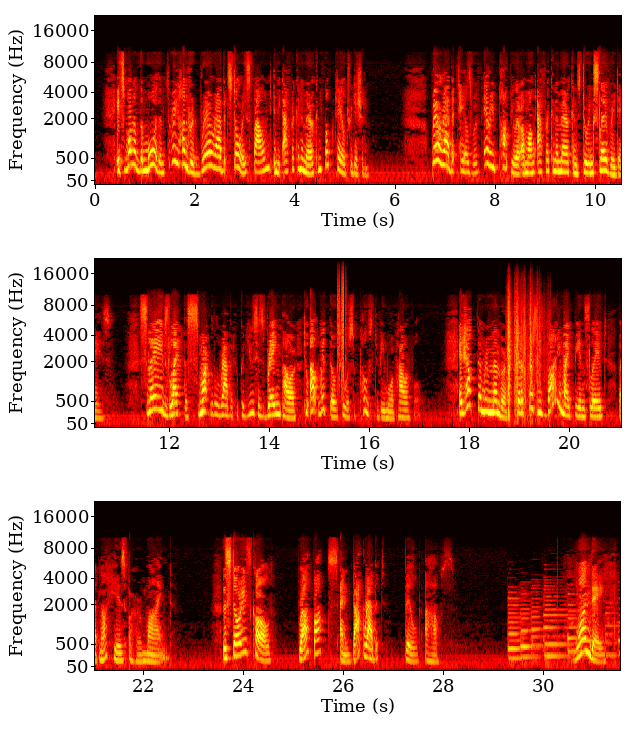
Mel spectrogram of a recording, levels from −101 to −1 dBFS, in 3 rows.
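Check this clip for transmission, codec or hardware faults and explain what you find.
Two bursts of cable scratch noise appear, at 15.35 to 15.54 s and again at 18.71 to 19.63 s. The likely cause is a worn lead, plug or control being shifted, so its contact resistance jumps about rapidly and injects ragged noise. The first burst is brief and sits somewhat below the sound; the second lasts nearly a second and is louder, close to the level of the audio itself, heard as a rough scratching rustle over it.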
